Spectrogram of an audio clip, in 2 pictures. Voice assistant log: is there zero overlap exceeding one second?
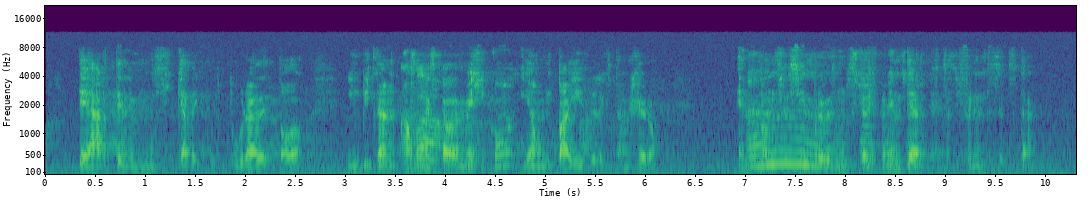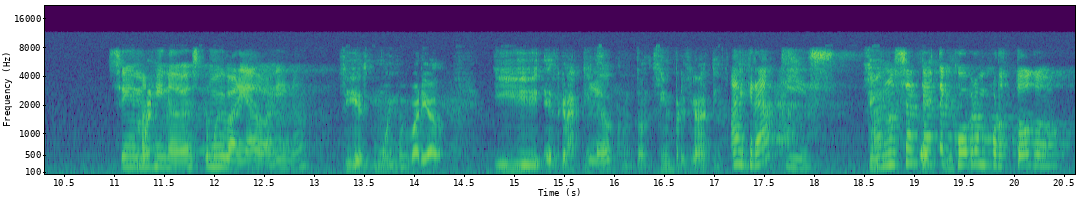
No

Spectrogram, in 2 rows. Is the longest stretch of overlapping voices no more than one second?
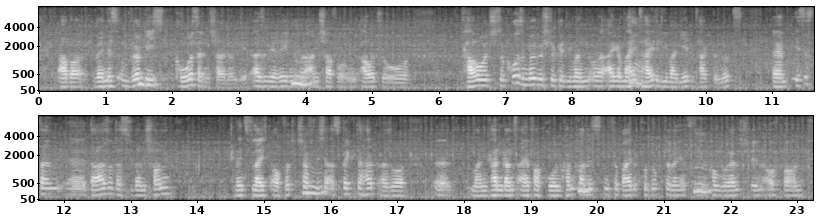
Yes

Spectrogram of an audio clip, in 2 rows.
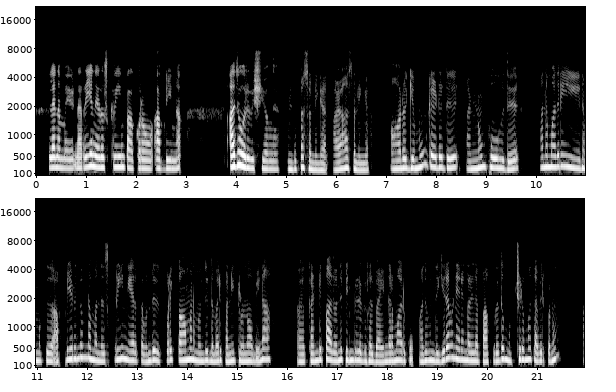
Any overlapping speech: No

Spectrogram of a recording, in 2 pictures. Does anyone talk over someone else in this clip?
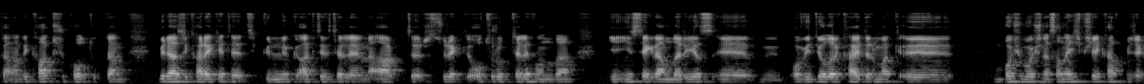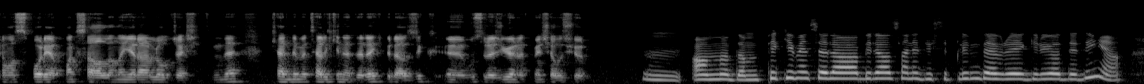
No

